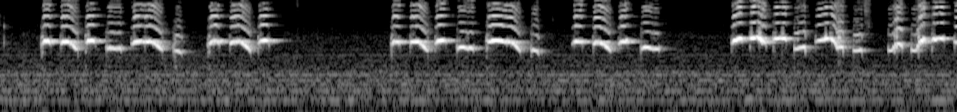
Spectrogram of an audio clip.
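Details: Pet cockatiel singing a whistled tune: clear melodic phrases with rising and falling slurred notes, in bursts of two to three seconds separated by short pauses, over a steady low hum.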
